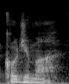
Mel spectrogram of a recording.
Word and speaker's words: Kojima: You have to put the emphasis on the Kojima if you're going to say it like one of us.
